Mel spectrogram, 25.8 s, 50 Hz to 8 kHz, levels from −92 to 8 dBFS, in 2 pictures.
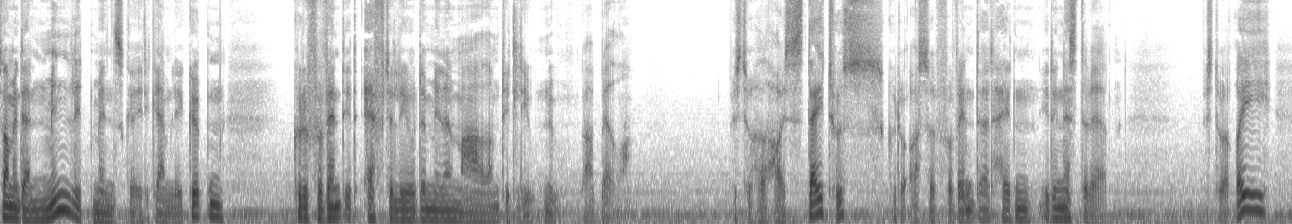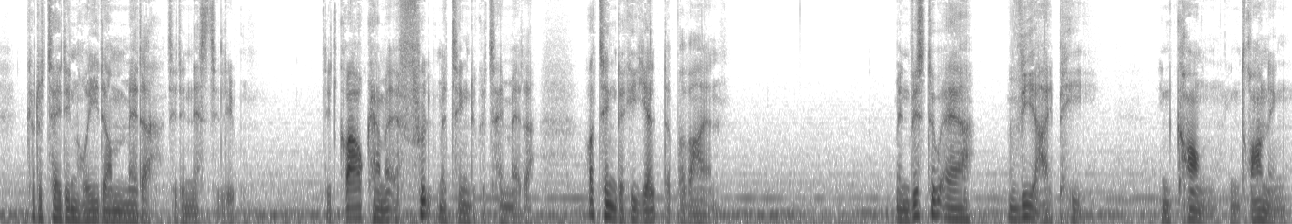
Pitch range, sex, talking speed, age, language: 85-135 Hz, male, 190 wpm, 40-59, Danish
